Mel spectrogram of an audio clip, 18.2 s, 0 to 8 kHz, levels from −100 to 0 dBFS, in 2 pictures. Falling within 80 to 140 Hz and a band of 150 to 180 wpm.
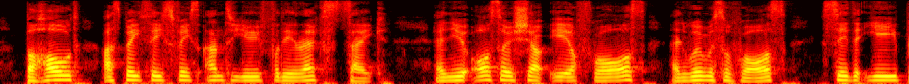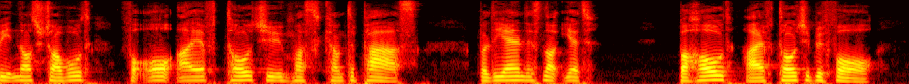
Yes: low, 135 Hz; average, 170 wpm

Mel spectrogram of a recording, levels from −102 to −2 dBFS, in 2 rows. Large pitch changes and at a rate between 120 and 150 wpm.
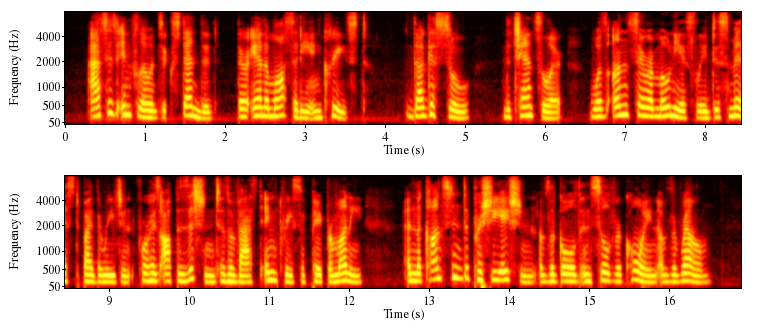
No: average, 4.0 semitones; average, 140 wpm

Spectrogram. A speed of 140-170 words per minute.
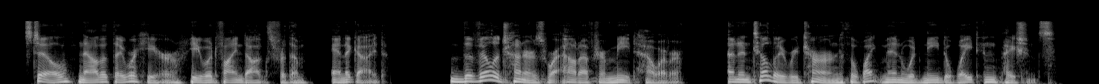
No: average, 195 wpm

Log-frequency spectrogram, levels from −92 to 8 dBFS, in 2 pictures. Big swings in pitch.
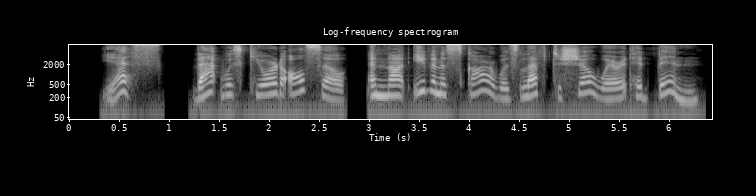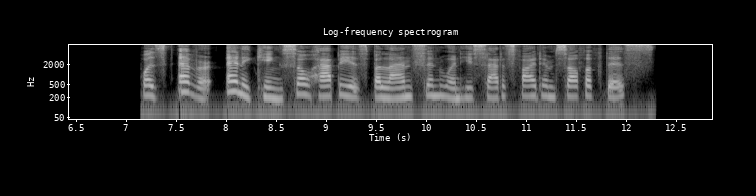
No: average, 3.8 semitones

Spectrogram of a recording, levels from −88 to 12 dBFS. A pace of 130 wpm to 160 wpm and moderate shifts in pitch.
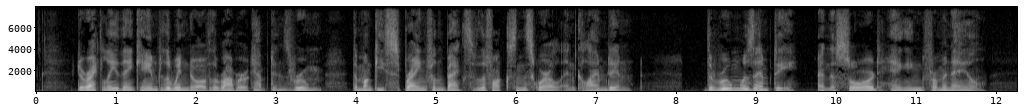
No: average, 180 wpm; average, 3.8 semitones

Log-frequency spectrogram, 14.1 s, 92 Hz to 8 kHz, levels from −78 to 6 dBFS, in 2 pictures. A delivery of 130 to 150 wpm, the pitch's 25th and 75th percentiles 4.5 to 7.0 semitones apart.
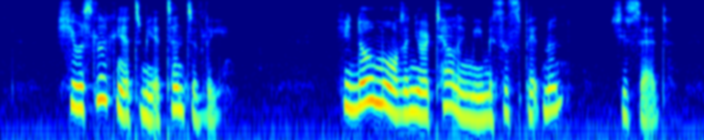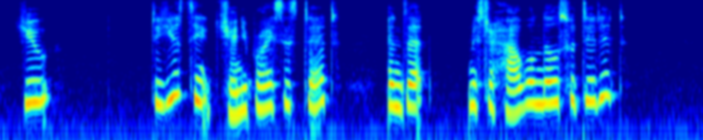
Yes: average, 145 wpm; average, 5.0 semitones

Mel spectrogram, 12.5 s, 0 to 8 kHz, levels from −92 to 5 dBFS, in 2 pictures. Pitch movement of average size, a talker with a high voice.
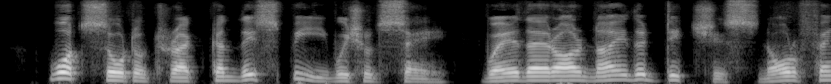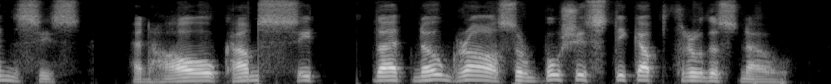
No: average, 3.9 semitones; medium, 140 Hz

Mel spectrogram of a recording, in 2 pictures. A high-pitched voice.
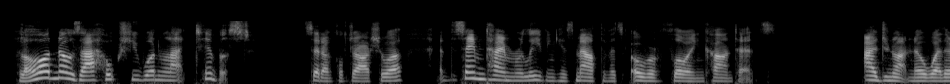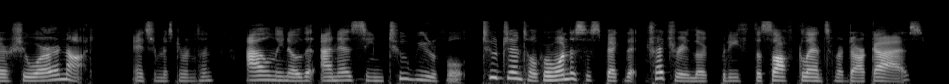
No: medium, 175 Hz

